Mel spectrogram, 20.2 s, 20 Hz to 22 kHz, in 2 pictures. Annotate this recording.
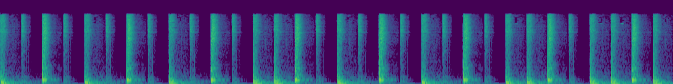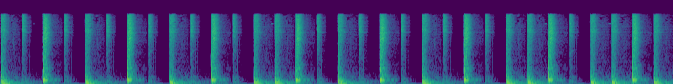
hip hop beat 8
Hip hop beat made using:
Reason 9.5
M-Audio Axiom 49 drum pads
beat, drums, hip, loop, rap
